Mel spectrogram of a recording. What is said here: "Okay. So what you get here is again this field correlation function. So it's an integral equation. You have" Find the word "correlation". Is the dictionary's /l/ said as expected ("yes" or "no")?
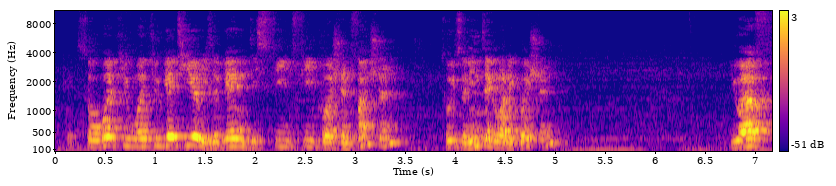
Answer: no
